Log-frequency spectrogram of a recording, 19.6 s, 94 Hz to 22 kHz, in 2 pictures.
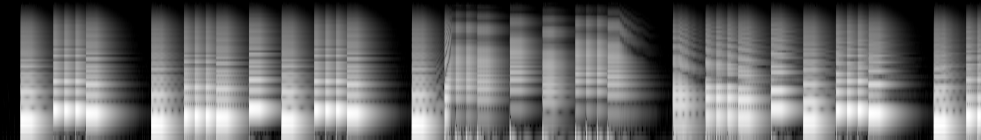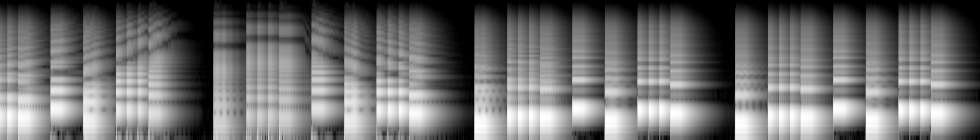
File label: Qun Mk2 Square PWM FM Bitcrusher; Nunomo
